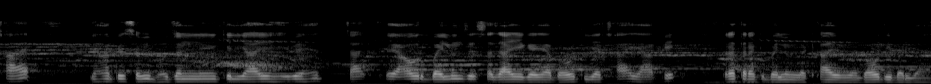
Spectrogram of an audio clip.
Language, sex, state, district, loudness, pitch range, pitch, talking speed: Maithili, male, Bihar, Supaul, -38 LUFS, 115-130 Hz, 125 Hz, 225 wpm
